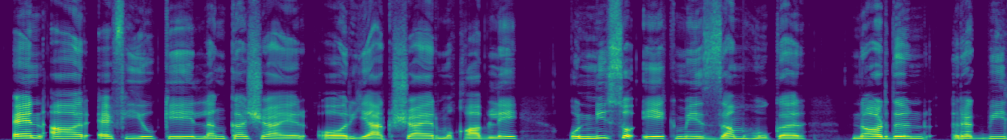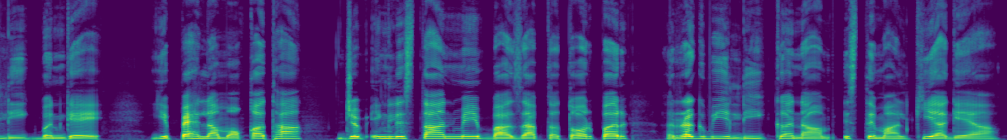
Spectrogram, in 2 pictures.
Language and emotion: Urdu, neutral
